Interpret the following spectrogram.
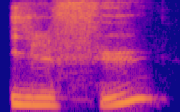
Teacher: Il fut, final T not pronounced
